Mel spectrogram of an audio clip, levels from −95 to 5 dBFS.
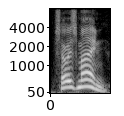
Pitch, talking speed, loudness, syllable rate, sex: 195 Hz, 200 wpm, -13 LUFS, 3.7 syllables/s, male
